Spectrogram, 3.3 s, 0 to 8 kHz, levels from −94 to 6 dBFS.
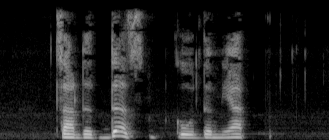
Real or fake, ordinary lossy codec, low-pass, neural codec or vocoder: real; AAC, 48 kbps; 7.2 kHz; none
